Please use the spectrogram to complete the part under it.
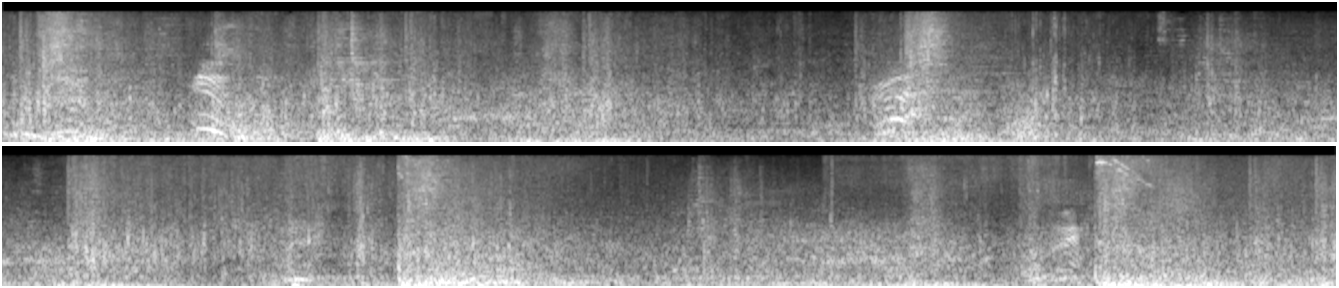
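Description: Sword strikes whoosh and clang.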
